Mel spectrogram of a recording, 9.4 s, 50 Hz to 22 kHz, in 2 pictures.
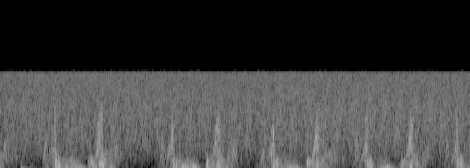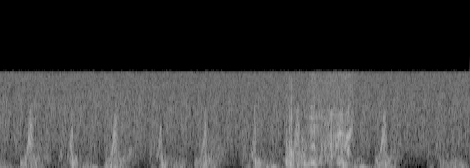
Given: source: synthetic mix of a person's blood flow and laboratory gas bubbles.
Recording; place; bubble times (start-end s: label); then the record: Doppler ultrasound of blood flow; precordium
7.54-8.25 s: bubbles
From the record:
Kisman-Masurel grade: 212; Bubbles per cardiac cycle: several, 3 to 8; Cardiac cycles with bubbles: 1 to 10%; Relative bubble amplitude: moderate (0.250 to 0.450); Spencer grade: 1 (occasional bubble signal discernible with the cardiac motion signal, with majority of cardiac periods free of bubbles); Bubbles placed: anywhere in the cardiac cycle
